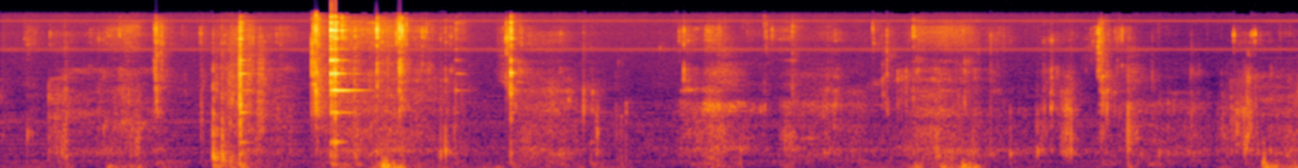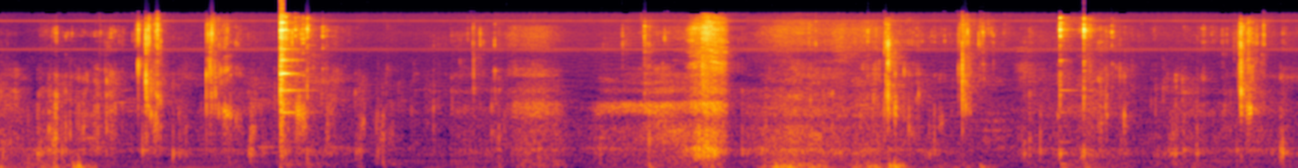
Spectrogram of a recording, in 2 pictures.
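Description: A person chewing and eating macaroni with fried pork close to the microphone: irregular wet chewing and lip smacks with occasional sharp clicks.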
